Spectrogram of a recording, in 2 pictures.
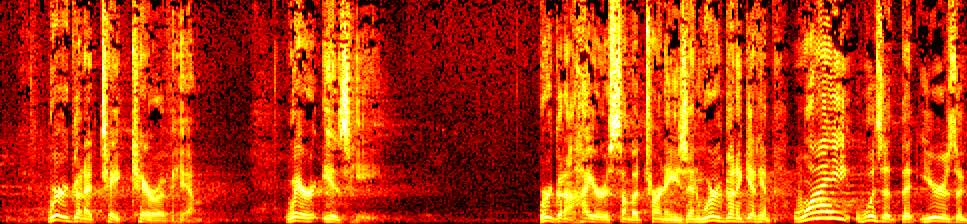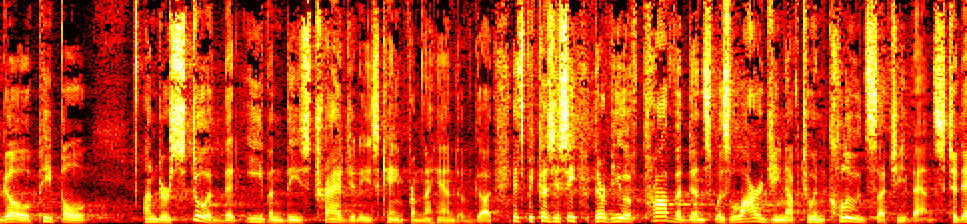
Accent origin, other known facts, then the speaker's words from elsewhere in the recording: Canada; in the church that I grew up in Canada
